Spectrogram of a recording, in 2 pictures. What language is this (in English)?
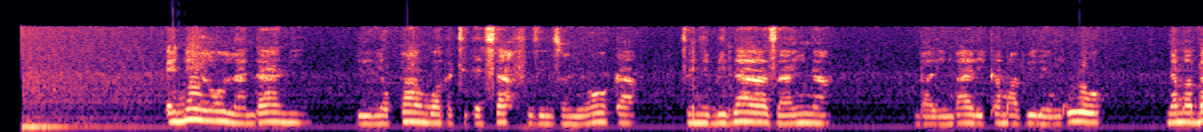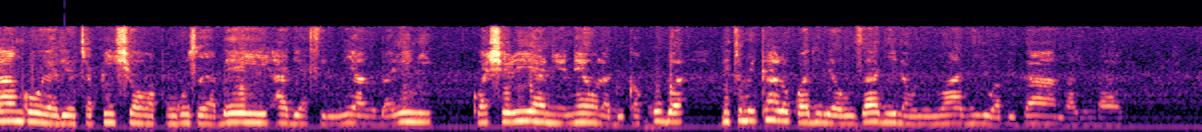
Swahili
